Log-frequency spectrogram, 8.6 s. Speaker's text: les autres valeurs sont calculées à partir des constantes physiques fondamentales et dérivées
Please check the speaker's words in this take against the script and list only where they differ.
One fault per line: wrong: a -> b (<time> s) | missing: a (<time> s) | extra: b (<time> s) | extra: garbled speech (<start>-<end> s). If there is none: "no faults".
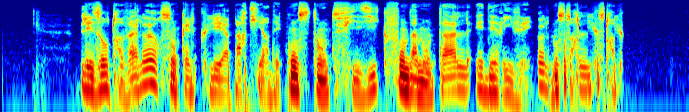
extra: garbled speech (6.7-7.8 s)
